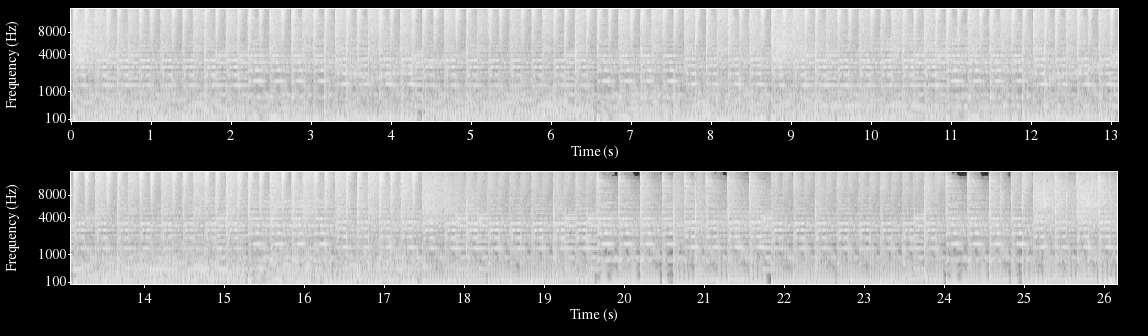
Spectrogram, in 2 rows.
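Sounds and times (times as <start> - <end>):
arcade space shooter game music loop: 0.0 - 26.1.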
